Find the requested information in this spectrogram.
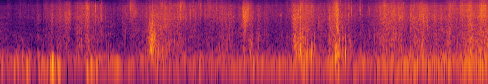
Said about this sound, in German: Man hört es, dass eben das Rascheln der trockenen Gräser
